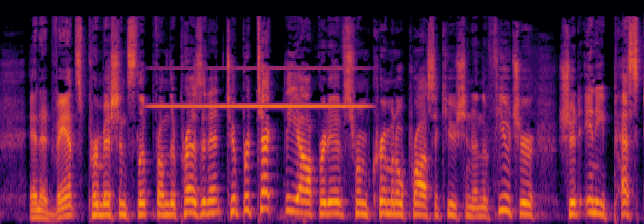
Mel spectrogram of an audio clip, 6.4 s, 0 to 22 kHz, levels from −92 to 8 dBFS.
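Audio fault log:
1.39–3.78 s, feedback whistle: the loudspeaker-to-microphone loop was likely held at the edge of feedback, ringing at one frequency without running away. A thin 3.1 kHz whistle, slowly swelling and fading, sits a little below the speech, from after "an advance permission" until "prosecution in the future".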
